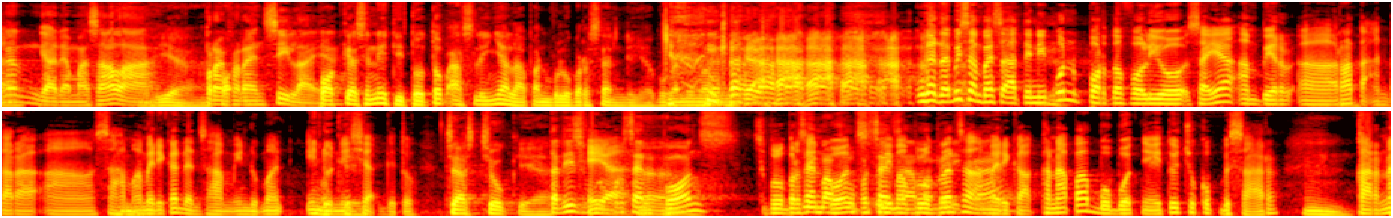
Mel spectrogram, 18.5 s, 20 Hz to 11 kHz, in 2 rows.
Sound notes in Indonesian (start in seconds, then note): 4.4 tertawa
